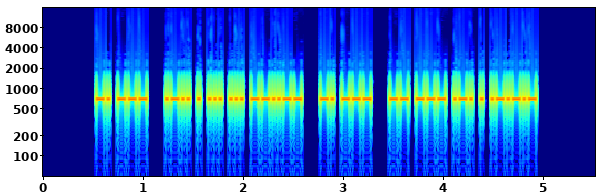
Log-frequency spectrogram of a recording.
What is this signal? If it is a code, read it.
Morse code, heard as a keyed tone, about 44 wpm, 700 Hz. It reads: NO LESS, NO MORE.
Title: Sentences from Top 400 Words 45wpm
